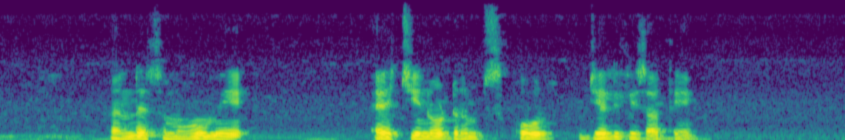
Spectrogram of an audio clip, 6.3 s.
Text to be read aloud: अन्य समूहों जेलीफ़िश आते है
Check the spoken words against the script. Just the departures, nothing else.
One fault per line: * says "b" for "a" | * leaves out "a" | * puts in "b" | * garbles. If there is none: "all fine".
* puts in "में एचिनोडर्म्स और"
